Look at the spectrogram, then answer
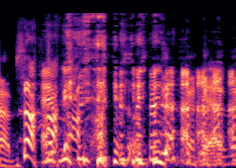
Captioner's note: group laughing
